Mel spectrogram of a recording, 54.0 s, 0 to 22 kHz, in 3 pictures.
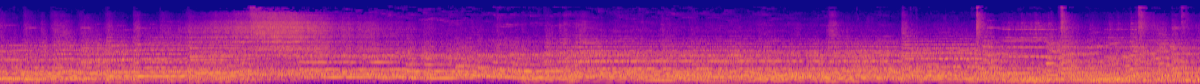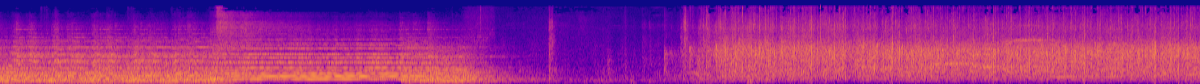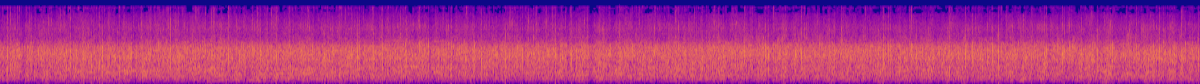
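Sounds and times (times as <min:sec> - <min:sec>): audience applauding: 0:27.9 - 0:54.0.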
